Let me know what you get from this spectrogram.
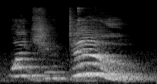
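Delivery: very loud, high, drawn-out yell; imitated yell. Clown lecturer accusing the kid who broke it, yelled. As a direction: bellow it, stretching the words out high. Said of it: "Why are you yelling at me".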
